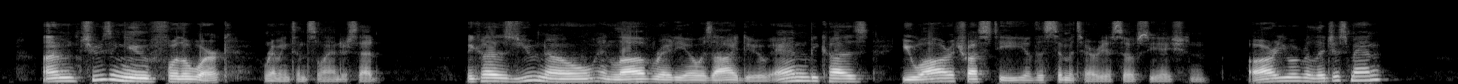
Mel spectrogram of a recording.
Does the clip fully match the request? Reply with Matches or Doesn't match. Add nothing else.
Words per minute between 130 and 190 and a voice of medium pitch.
Doesn't match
